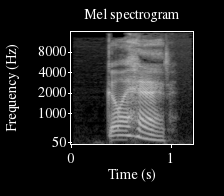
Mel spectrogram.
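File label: "go ahead", English, female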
